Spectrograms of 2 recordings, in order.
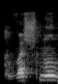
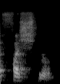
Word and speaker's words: وشنو: واو استعمال ہوتا ہے، لہٰذا عربی کے اندر بھی وشنو ہی آنا چاہیے. لیکن عربی کی بہت ساری کتابیں ایسی ہیں کہ جہاں تقابل ادیان کی جب بحث آتی ہے اور ہندو مت کا جب ذکر آتا ہے تو وہ وشنو کی جگہ فے کا تلفظ لکھتے ہیں، فشنو.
